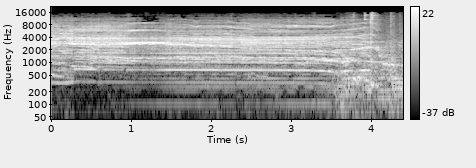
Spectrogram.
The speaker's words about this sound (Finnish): Hei, jos mä lasken kolme, niin kaikki huutaa niin kovaa kuin ääntä lähtee.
